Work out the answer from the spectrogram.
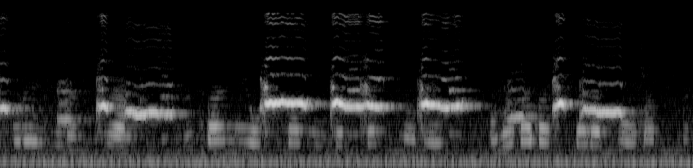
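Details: A cockatiel, reacting to a call-centre woman's recorded voice, sings a run of clear whistled phrases, sliding and warbling notes repeated every second or so, over a low steady hum.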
